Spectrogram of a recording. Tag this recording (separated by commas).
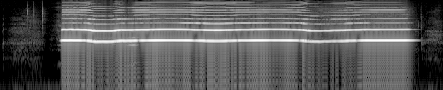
Music, Musical instrument, woodwind instrument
